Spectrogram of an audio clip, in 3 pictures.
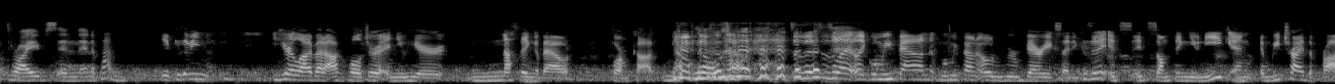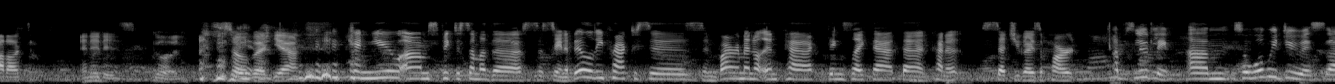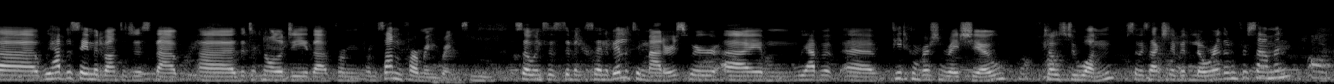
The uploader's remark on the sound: Live From Seafood Expo Global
